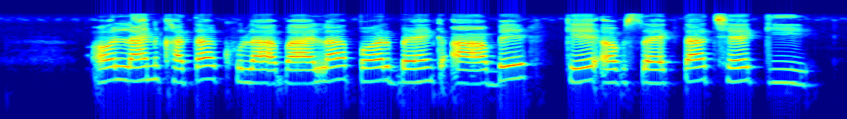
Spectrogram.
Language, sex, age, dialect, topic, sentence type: Maithili, female, 60-100, Bajjika, banking, question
